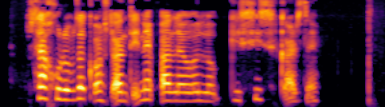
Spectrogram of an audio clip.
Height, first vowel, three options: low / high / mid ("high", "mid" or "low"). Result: low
